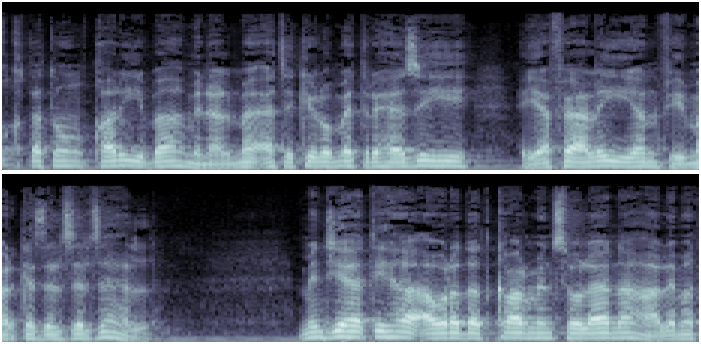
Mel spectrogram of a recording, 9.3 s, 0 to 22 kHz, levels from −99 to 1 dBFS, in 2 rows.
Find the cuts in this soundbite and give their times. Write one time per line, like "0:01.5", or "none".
none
